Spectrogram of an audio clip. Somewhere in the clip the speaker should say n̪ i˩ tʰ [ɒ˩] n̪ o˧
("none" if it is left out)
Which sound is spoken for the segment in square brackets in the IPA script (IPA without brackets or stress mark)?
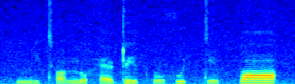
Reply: ɒ˩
